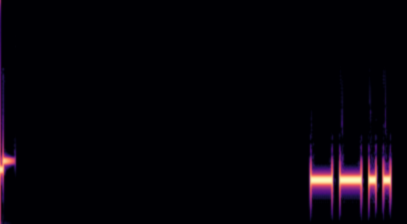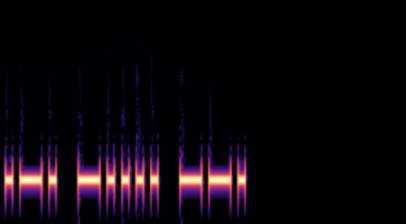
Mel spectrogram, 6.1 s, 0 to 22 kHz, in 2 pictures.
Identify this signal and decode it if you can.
Morse code, heard as a keyed tone, about 22 wpm, 700 Hz. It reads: ZR6G
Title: DXCC-100 Call Signs - 4 Characters - 22wpm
